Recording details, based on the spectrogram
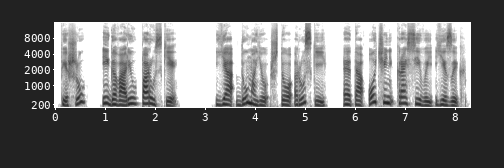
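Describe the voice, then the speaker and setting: A woman reading lesson dialogues aloud in a measured, carefully articulated way. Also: mid-range voice, a little mellow, no room sound, clean studio sound. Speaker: language teacher.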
